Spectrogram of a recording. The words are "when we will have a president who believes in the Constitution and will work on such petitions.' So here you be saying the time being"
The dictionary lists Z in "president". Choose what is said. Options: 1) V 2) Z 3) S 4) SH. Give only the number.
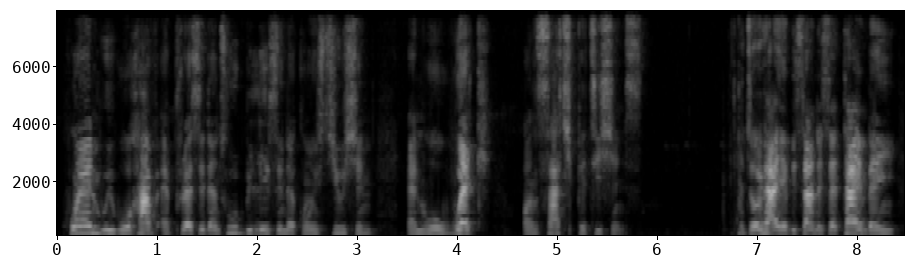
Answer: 3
